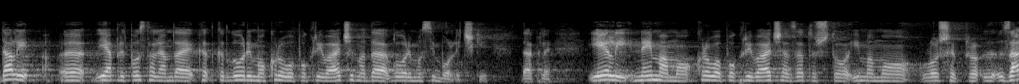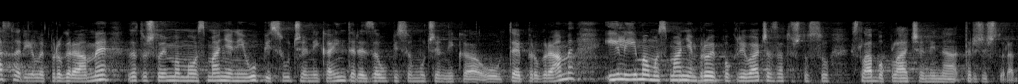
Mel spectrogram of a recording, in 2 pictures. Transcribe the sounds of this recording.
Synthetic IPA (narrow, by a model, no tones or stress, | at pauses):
d̪ali | jaːpɾet̪̚po̞st̪aʋʎamd̪ajekad̪kad̪ɡo̞ʋo̞ɾimookɾo̞ʋopo̞kɾiʋaːt͡ʃimad̪aɡo̞ʋoɾimo̞simbo̞̰lḭt͡ʃki | d̪̥akle̞ | jeline̞ːmamo̞kɾo̞ʋopo̞kɾiʋaːt͡ʃazat̪oʃt̪o̞ʔimamo̞lˠo̞ʃe̞pɾozast̪aɾjele̞pɾo̞ɡɾaːme̞zat̪o̞ʃt̪o̞imamo̞smaːɲe̞niupisut͡ʃenikaint̪e̞ɾeszaupiso̞mut͡ʃe̞nikaut̪e̞pɾo̞ɡɾame̞iliimamo̞smaːɲe̞nbɾo̞ːjpo̞kɾiʋaːt͡ʃazat̪o̞ʃt̪o̞su | slˠabo̞plˠaːt͡ʃenina̰t̪r̩ʒiʃt̪ṵɾa̰ːd̪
